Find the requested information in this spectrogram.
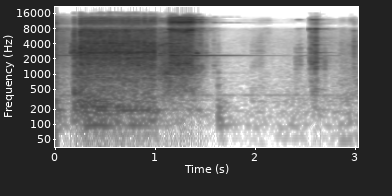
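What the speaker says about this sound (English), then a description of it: "Our size 22 impact. We'll throw it on here" An impact wrench with a 22 mm socket hammers for about a second on the primary clutch bolt of a Gen 3 Can-Am Outlander, loud and close, followed by a shorter burst and a few metallic clinks.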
